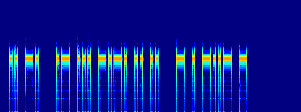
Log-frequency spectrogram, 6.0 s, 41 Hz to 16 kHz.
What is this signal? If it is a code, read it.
Morse code, heard as a keyed tone, about 22 wpm, 700 Hz. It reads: IN ASCII TEXT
